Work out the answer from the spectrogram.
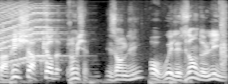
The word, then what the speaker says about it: Les Andelys: Les Andelys. Oh oui, les Andelys, les Andelys. YS, mais qui ne se prononce pas à la fin, les Andelys, bravo.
